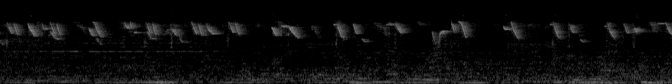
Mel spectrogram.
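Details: A young saffron finch (Sicalis flaveola) nestling gives its first songs, rambling practice song of high, scratchy chips and short trills tumbling together continuously, with a faint low hum beneath.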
